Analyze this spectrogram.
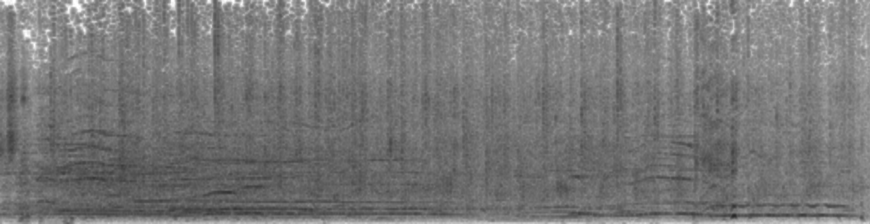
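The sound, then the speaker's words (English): An audience at a live comedy stage show cheers and applauds in a loud, sustained roar of clapping and whoops, with voices talking over it. “There's three people on the stage are the only ones that don't know why everyone just cheered for Schindler's List.”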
